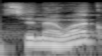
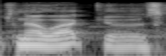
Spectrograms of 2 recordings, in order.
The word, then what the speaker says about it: cnawak: sur YouTube, hein, donc sur la chaîne Senawak, ou qu'on peut prononcer aussi Knawak, ça dépend, ou Sinawak aussi, c'est une bonne, ça dépend des goûts en fait, hein, mais bon, Senawak de base, et puis bah c'est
